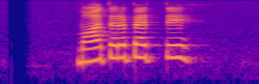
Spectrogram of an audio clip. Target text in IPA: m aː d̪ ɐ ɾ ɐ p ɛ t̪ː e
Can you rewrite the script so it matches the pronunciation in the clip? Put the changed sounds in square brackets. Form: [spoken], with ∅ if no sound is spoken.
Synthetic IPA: m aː [t̪] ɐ ɾ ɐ p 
